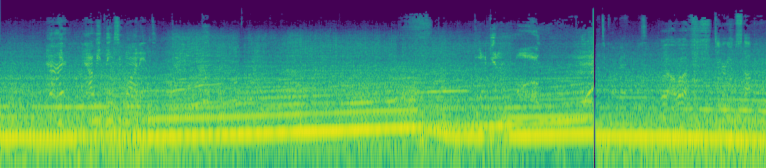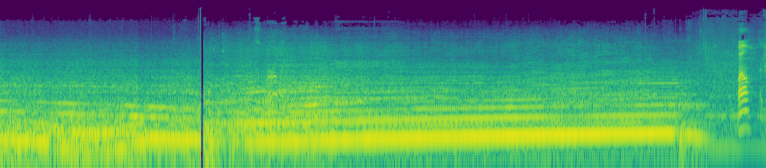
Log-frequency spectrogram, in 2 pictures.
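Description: Car engine droning inside the cabin at highway speed. Its pitch rises slowly as the car accelerates, drops back, dips low for a couple of seconds midway, then holds steady until it cuts off just before the end.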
